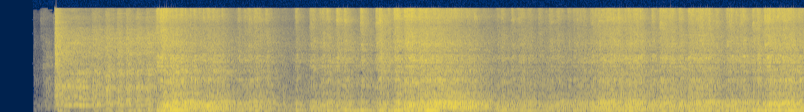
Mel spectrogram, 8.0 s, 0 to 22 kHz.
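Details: C6 Corvette V8 first start after an aggressive camshaft and long-tube header install, still on the old tune: after firing it lopes and surges unevenly, the revs never settle, it won't drive and dies. Rough running from a tune not matched to the cam.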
